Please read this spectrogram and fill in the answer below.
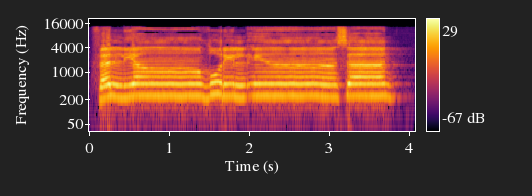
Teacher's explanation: الإنسان نون ساكنة أتى بعدها حرف السين، هذا هو يسمى حكم الإخفاء الحقيقي في النون الساكنة والتنوين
